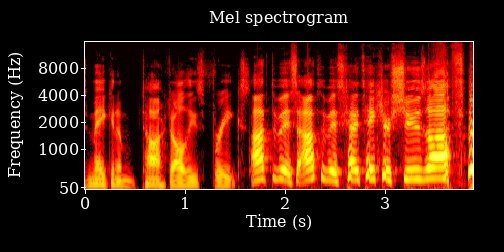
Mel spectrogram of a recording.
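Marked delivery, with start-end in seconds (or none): 1.7-3.8 loud, high calling; mock calling out. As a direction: shout to get the robot's attention. Mock fan calling robot.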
